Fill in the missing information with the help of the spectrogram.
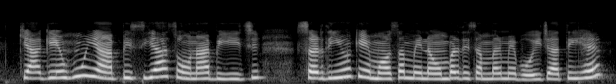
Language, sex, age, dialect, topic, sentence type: Hindi, female, 25-30, Awadhi Bundeli, agriculture, question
